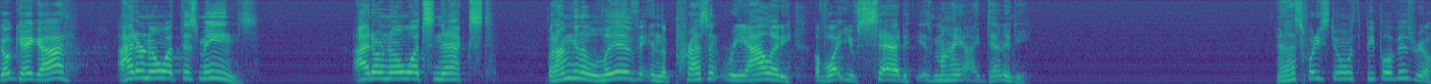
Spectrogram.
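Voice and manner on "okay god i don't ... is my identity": higher and louder, pouring it out to God; fervent prayer. Retold or imitated. Pastor replaying his bold prayer to God on the bus. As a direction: declare it with conviction.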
